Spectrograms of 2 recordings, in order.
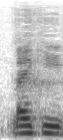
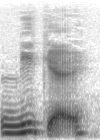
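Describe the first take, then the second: First: It is said the English brand way. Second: It is said the Greek way. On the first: It names a shoe. The speaker calls it wrong. "Nike just is a sneaker" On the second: It names the goddess of victory. The speaker calls it right. "the actual pronunciation of the Greek goddess name"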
